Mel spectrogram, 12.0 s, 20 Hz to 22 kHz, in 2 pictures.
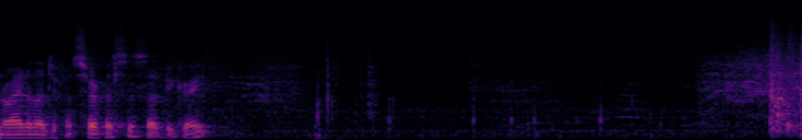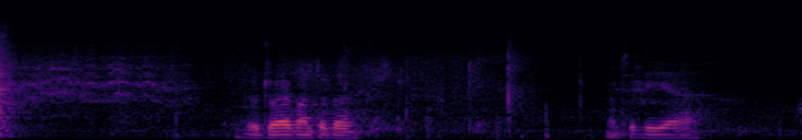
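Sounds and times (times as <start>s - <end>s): toy robot wheel motors whirring: 5.2s - 7.6s.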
